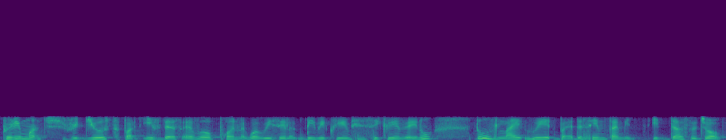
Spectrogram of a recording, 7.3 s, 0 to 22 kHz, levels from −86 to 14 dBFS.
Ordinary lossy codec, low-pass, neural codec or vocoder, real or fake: none; 3.6 kHz; none; real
